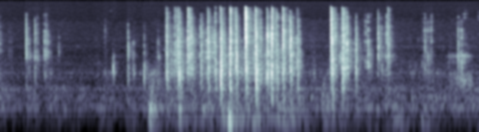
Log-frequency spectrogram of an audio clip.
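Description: Typing on a computer keyboard: a few scattered keystrokes, then a quick run of typing about two seconds in and a shorter run after a brief pause.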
